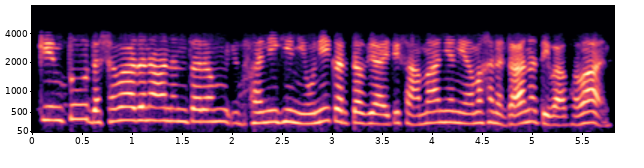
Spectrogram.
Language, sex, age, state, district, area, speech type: Sanskrit, female, 18-30, Maharashtra, Mumbai Suburban, urban, conversation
